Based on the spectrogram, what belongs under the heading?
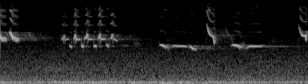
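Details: A bird chirping in trees while communicating with other birds gives sharp twittering notes, a quick stuttered series, then thin drawn-out whistles sliding slightly downward, with a low background hum.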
